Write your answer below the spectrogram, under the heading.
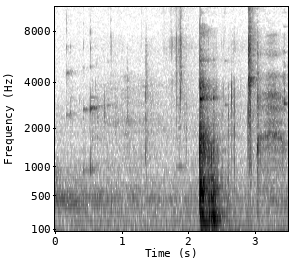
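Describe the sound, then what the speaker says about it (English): Ice cubes dropping into a glass of red wine, a loud clattering clink followed by a few lighter glassy knocks, heard alone against a quiet room. "We put a few ice cubes in here to cool the temperature of it."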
